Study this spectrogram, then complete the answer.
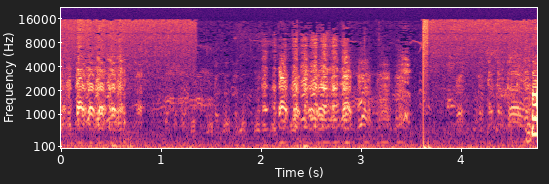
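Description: Ducks quack in a fairly quiet, busy cluster of calls that continue steadily, heard alone without speech.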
